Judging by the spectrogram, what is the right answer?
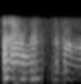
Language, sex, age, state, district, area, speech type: Tamil, female, 18-30, Tamil Nadu, Erode, rural, conversation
